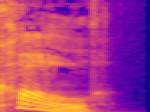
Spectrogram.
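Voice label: "cull", British English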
